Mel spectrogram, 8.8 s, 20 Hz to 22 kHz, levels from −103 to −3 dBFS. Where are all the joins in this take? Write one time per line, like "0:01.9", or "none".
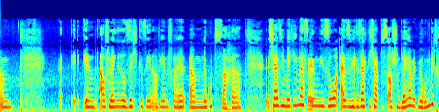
none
